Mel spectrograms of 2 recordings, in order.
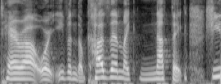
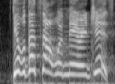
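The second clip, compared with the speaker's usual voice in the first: very high, piercing, shrill yell; 10 semitones higher than usual. Retelling a couple's breakup talk, the speaker does the man's reply, retelling a yell. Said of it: "He's like yelling at her".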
